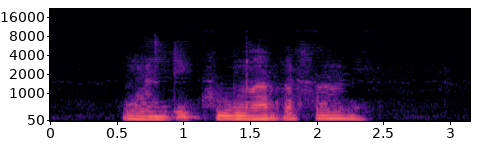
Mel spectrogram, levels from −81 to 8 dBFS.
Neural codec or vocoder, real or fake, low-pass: codec, 44.1 kHz, 1.7 kbps, Pupu-Codec; fake; 10.8 kHz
